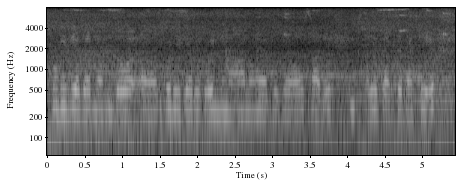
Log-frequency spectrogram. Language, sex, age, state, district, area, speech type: Dogri, female, 18-30, Jammu and Kashmir, Samba, rural, spontaneous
